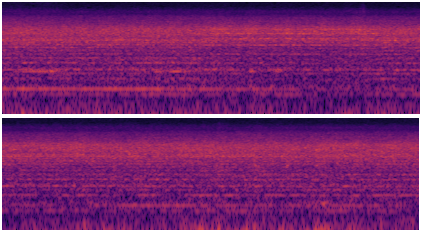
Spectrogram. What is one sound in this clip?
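A train's motor whines with a steady tone.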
